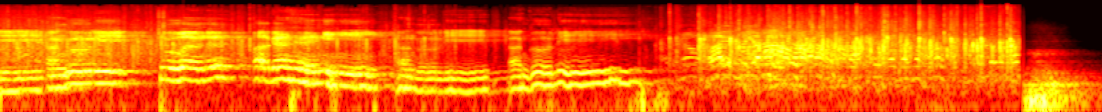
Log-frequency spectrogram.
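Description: An audience claps and cheers loudly.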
